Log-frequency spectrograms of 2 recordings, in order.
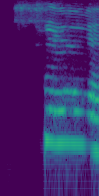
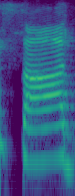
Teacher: सौद को मोटा पढ़े, साद नहीं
